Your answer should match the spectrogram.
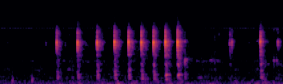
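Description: A quick run of about ten light computer-keyboard keystrokes over two seconds, then two more near the end, faint through a laptop microphone.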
